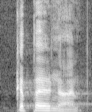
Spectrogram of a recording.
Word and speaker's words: Capernaum: Is that how you pronounce it? Capernaum, yes.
